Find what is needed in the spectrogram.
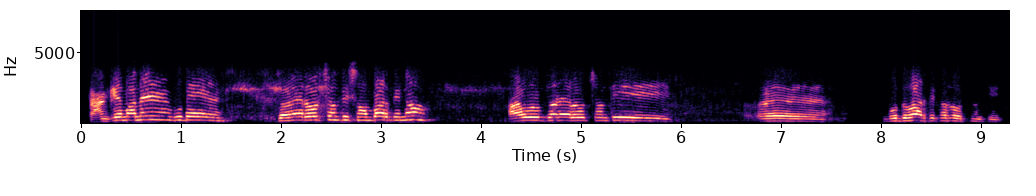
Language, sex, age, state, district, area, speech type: Odia, male, 45-60, Odisha, Nabarangpur, rural, conversation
